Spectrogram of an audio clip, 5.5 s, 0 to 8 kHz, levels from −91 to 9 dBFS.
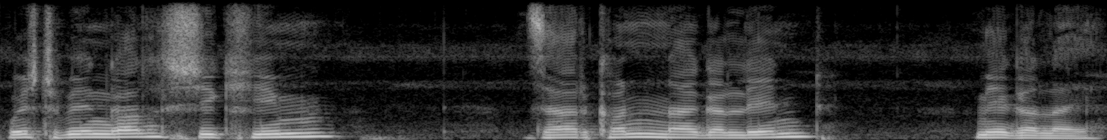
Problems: none marked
